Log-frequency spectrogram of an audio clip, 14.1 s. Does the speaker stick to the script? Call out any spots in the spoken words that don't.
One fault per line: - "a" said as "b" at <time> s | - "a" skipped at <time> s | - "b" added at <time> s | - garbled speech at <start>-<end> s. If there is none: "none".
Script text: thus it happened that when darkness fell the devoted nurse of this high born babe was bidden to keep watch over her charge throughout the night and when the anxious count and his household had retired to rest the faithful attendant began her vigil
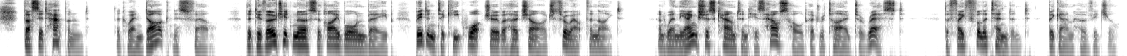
- "this" skipped at 4.0 s
- "was" skipped at 4.9 s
